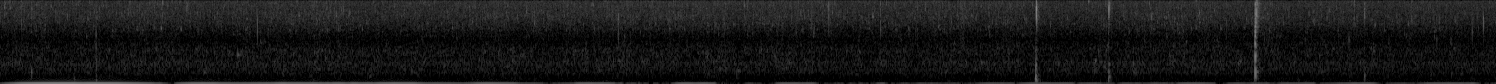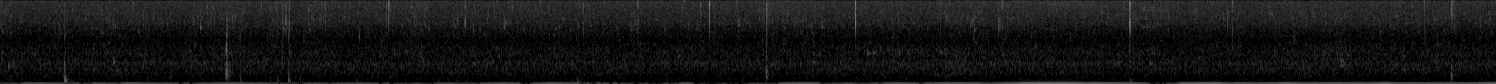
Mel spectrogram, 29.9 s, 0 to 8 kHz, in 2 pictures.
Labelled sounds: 25.5	26.7	killer whale, southern resident, J pod, call S10, 0.12 to 8.0 kHz
28.0	28.5	killer whale, southern resident, J pod, call S04, 0.11 to 1.7 kHz

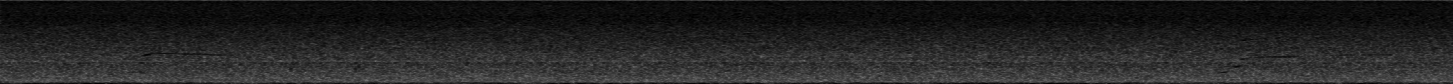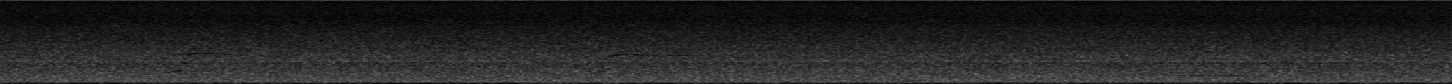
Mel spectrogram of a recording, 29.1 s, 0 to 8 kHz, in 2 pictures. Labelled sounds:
12.7	13.0	humpback whale, 0.93 to 1.1 kHz

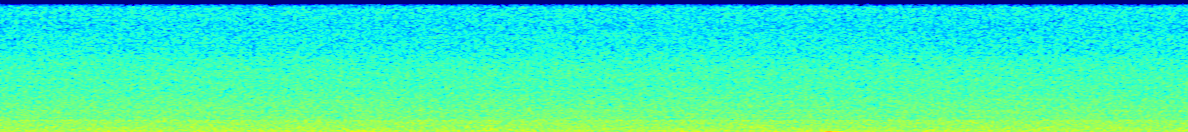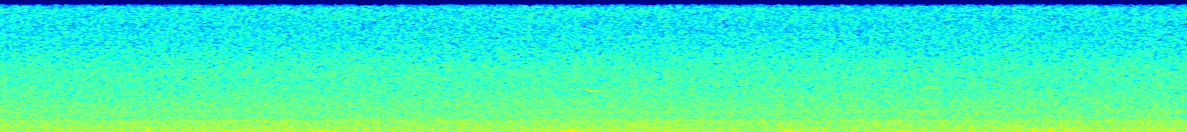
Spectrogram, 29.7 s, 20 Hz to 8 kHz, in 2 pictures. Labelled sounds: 22.1	22.4	humpback whale, 2.4 to 2.7 kHz

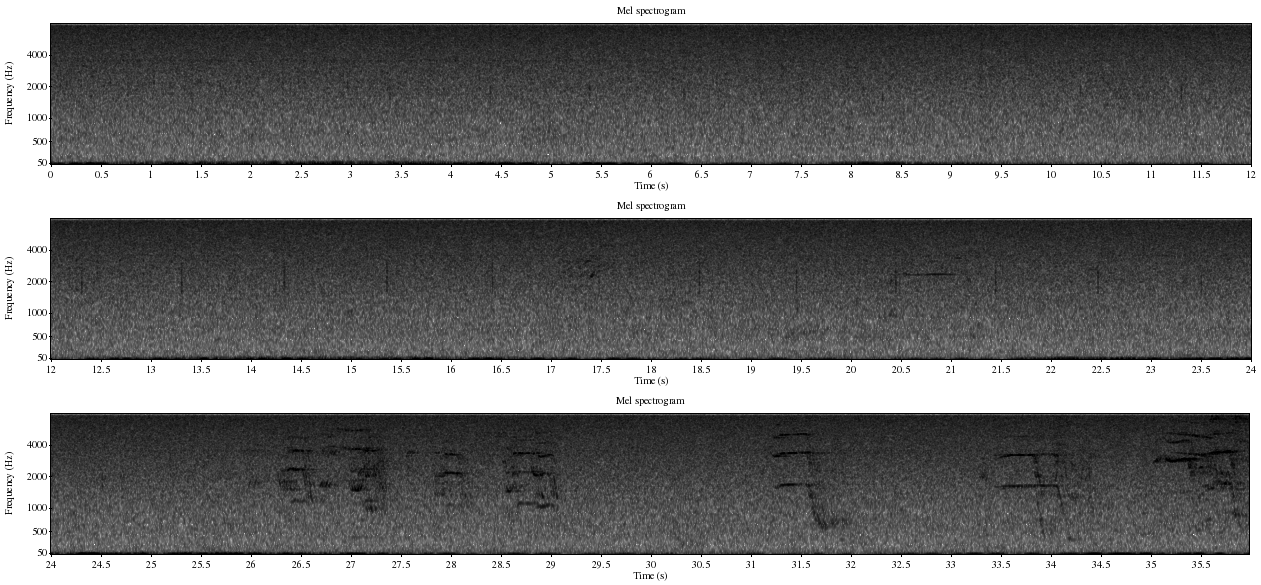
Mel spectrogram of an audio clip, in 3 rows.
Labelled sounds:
20.5	21.0	killer whale, northern resident, G clan, GG subclan, call N44, 2.3 to 2.4 kHz
26.3	27.3	killer whale, northern resident, G clan, call N23i, 1.5 to 5.7 kHz
27.8	28.1	killer whale, northern resident, G clan, call N23i, 2.0 to 2.3 kHz
28.6	29.0	killer whale, northern resident, G clan, call N23i, 0.99 to 3.4 kHz
31.2	31.7	killer whale, northern resident, G clan, GG subclan, call N28, 1.5 to 5.2 kHz
33.4	34.2	killer whale, northern resident, G clan, GG subclan, call N28, 1.2 to 3.3 kHz
35.0	35.9	killer whale, northern resident, G clan, 2.7 to 5.3 kHz

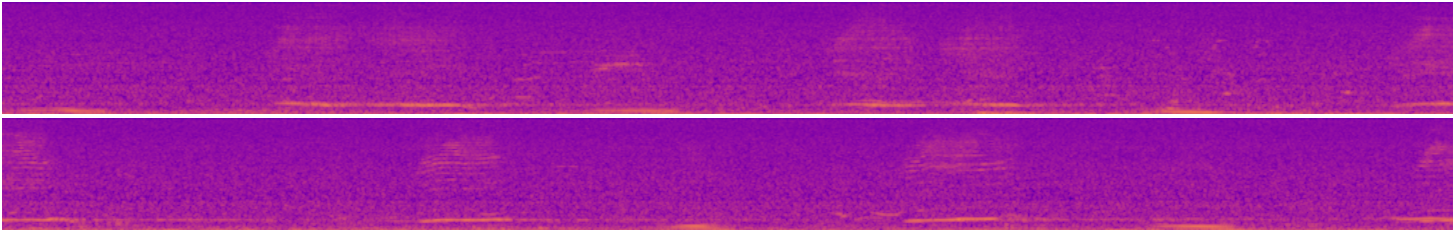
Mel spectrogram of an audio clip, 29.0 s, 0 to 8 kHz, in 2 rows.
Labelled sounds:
5.1	6.3	humpback whale, 0.90 to 2.0 kHz
14.7	15.1	humpback whale, 2.2 to 2.5 kHz
18.7	19.6	humpback whale, 2.1 to 3.8 kHz
23.6	24.6	humpback whale, 1.9 to 2.9 kHz

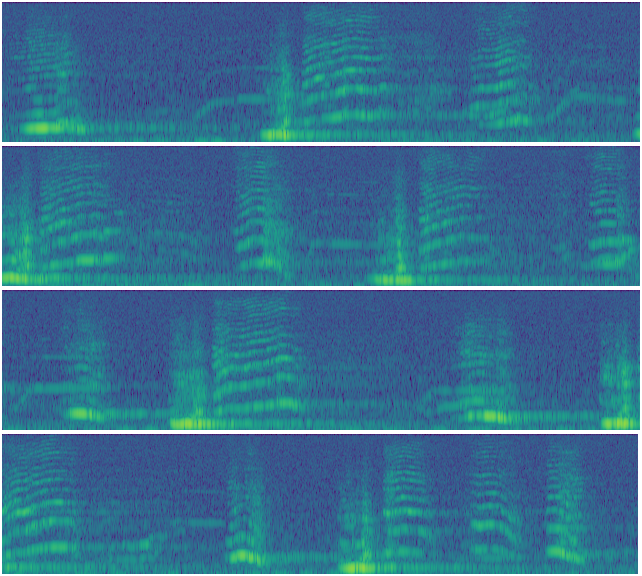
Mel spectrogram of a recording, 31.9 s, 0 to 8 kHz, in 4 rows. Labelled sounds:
0.0	1.6	humpback whale, 1.1 to 5.0 kHz
2.5	7.5	humpback whale, 0.80 to 7.2 kHz
8.1	9.7	humpback whale, 0.90 to 6.6 kHz
10.9	11.4	humpback whale, 0.80 to 6.8 kHz
12.1	14.1	humpback whale, 0.80 to 4.9 kHz
15.2	17.3	humpback whale, 0.80 to 6.3 kHz
18.0	19.7	humpback whale, 0.80 to 6.9 kHz
21.3	22.2	humpback whale, 0.80 to 2.3 kHz
23.4	24.9	humpback whale, 0.80 to 7.6 kHz
25.3	27.2	humpback whale, 0.80 to 5.3 kHz
28.1	29.3	humpback whale, 0.80 to 6.0 kHz
29.8	31.1	humpback whale, 0.80 to 6.5 kHz

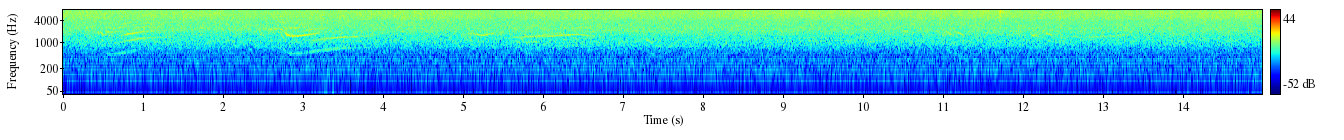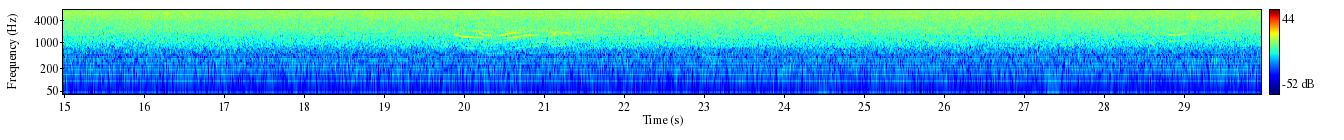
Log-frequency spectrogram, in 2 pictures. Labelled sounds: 0.5	1.0	killer whale, Bigg's (transient), 0.47 to 0.66 kHz
2.8	3.2	killer whale, Bigg's (transient), 1.5 to 1.9 kHz
5.6	6.7	killer whale, Bigg's (transient), 1.4 to 1.7 kHz
12.8	13.3	killer whale, Bigg's (transient), 1.4 to 1.7 kHz
19.9	20.8	killer whale, Bigg's (transient), 1.4 to 2.0 kHz
28.7	29.1	killer whale, Bigg's (transient), 1.6 to 1.8 kHz

